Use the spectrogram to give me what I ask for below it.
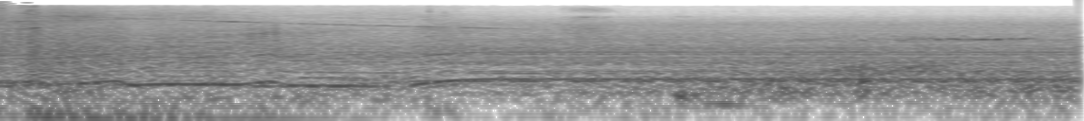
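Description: A racing car engine in the video game Trackmania drones on steadily, its buzzing tone shifting slightly in pitch as the car holds speed, with a constant wash of road noise beneath.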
